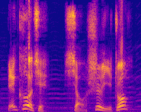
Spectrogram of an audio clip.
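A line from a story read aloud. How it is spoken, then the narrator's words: Loud. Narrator (Chinese): 艾米丽大声地说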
